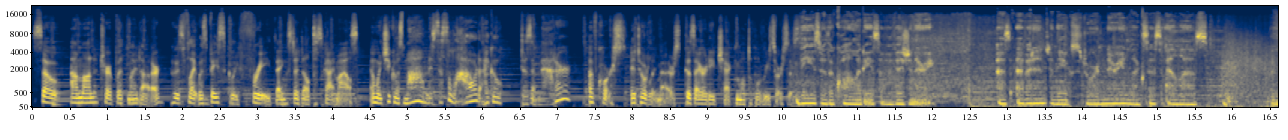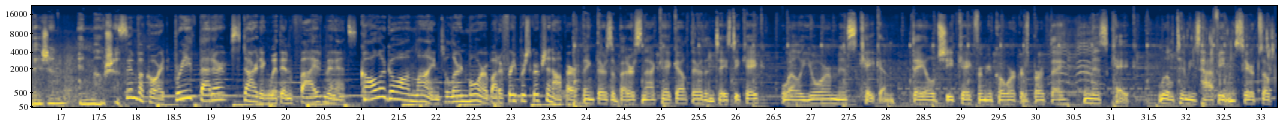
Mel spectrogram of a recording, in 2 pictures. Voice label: Commercial vo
